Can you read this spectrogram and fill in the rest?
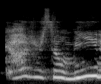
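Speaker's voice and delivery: mock exasperated husband. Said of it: "And he's like".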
